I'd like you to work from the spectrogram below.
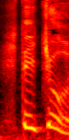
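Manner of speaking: high-pitched Nagoya してちょう; Nagoya dialect phrase. Shown as a demonstration. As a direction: lift してちょう well up in pitch. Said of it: "っていうのは".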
